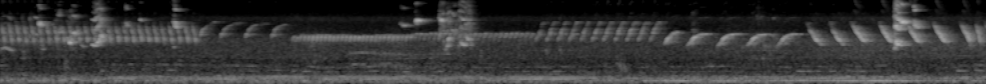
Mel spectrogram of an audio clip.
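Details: Lure canary song played to coax a reluctant canary into singing: bright, fast trills and a sustained high whistle, followed by runs of quick descending repeated notes.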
